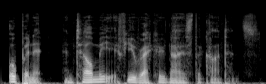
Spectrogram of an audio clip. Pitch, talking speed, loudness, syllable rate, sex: 90 Hz, 225 wpm, -20 LUFS, 6.7 syllables/s, male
